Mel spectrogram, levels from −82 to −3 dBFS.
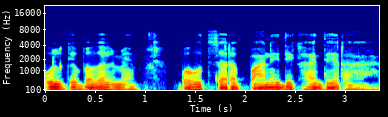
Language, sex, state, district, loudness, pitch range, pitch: Hindi, male, Jharkhand, Palamu, -17 LUFS, 85-95 Hz, 90 Hz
